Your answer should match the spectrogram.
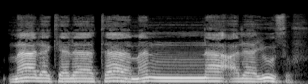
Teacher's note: قرأها بالإدغام بدون روم ولا إشمام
